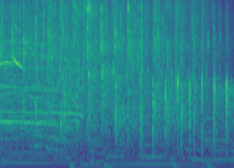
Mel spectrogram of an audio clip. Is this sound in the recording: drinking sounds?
no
